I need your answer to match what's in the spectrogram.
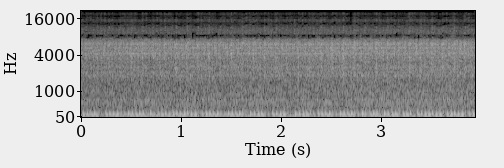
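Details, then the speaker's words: Triumph Hurricane X75 triple after carb rack rebuild, right and centre pilot screws just over a turn out, left carb adjustment corrected: deep, fairly even burbling idle, no miss or clatter; running better, slightly rich; road test needed for further tuning. "That's better. So we're getting there. Without a road test, we're not going to be able to do much more, to be honest."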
